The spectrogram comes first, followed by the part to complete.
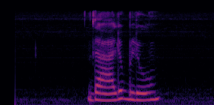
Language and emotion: Russian, positive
